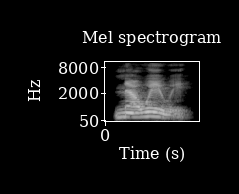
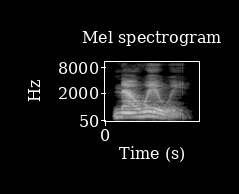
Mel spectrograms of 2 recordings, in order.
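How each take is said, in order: First: It is said as two full words. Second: It is said as two full words.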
